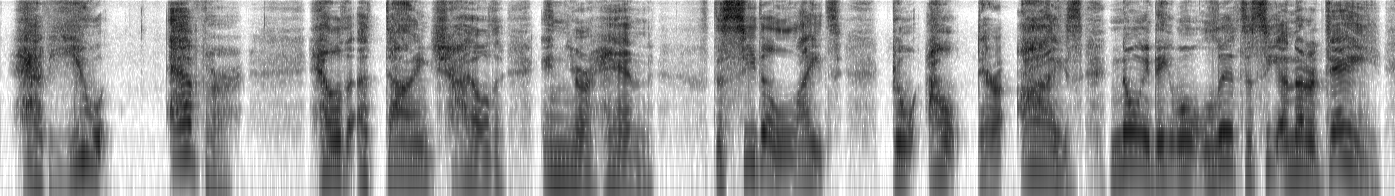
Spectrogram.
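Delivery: deliberate, pained challenge rising in pitch; impassioned anguish. Acted. Fighter recalls dying children to her opponents, building anguish. Anguished speech in acted confrontation.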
